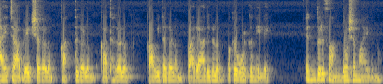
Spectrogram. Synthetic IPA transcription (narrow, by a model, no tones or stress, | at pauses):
ɐjɐt͡ɕːɐːbʱe̞ːkʂɐɣɐɭumkɐt̪ːuɣɐɭumkɐt̪ʰɐɣɐɭum | kɐʋid̪ɐɣɐɭumpɐɾaːd̪iɣɐɭumo̞kːe̞oːrkunːilːe | e̞nd̪o̞ɾusɐnd̪o̞ːʂɐmaːjiɾunːu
